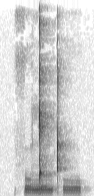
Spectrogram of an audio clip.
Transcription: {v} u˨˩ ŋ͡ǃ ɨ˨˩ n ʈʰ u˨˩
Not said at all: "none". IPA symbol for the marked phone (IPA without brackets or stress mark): θ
